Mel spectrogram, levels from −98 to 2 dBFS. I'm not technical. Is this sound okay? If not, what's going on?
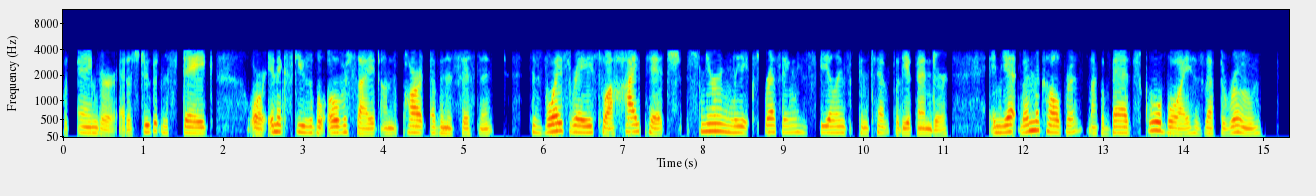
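No, it has the RealAudio 14.4 codec sound throughout: an old dial-up speech squeezer that strips everything above about 3.8 kHz, leaving the speech muffled and gargly.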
